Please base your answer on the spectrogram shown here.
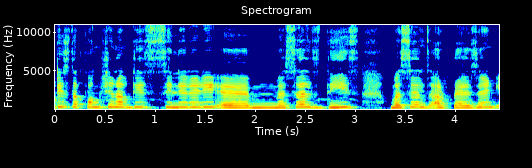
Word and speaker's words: ciliary: Ciliary, ciliary muscles. You can pronunciation is given. You can take the help from this. SIL, ciliary, like ciliary muscles.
